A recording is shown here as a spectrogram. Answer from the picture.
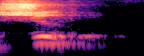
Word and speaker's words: jus: So the last letter you have to omit, okay, because it is a consonant. So now let's spell it. G-U-S. G-U-S. But when you pronounce it as a word, ju and ju, that means, okay, let's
